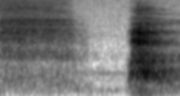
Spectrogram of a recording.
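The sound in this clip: A person takes a breath between spoken phrases, ending in one quick, breathy inhale that is fairly loud. A softer airy hiss comes before it, and no words are spoken.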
